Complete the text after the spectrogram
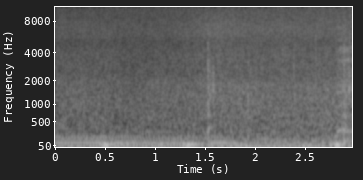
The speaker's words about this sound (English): it's starting to rain. Damn it. The rain's gonna put out the fire.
